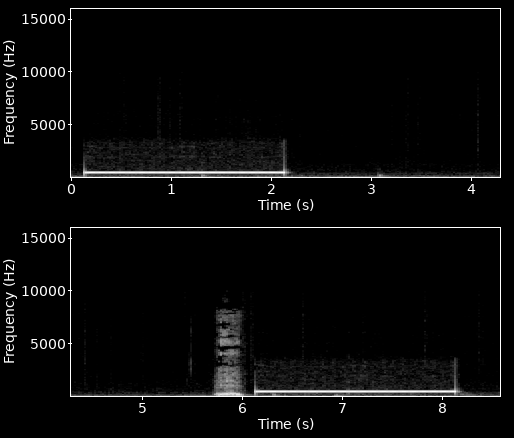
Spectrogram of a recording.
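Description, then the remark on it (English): A telephone ringback tone on an outgoing call: two steady two-second electronic tones separated by a long pause, clear, with a brief rustle just before the second ring. “Well, it's ringing. I don't hear it. It's ringing.”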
